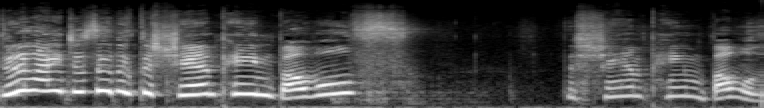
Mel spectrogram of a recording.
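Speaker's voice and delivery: thrilled shouting, very loud and very high. Giving someone their reading and excited for them, excited yelling. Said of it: "Like I feel like I'm yelling".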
